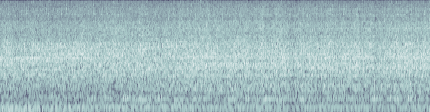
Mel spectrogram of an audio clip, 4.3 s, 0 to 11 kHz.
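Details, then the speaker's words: Chevy Impala, sat about two years, running after a body control module was fitted: loud idle with a slightly uneven, lumpy beat, shaking; live data showed cylinder 5 misfiring, and a fuel smell was noticed. "yeah sounds like we definitely got Miss he's a missp but again it's been sitting for a couple years got the shakes"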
